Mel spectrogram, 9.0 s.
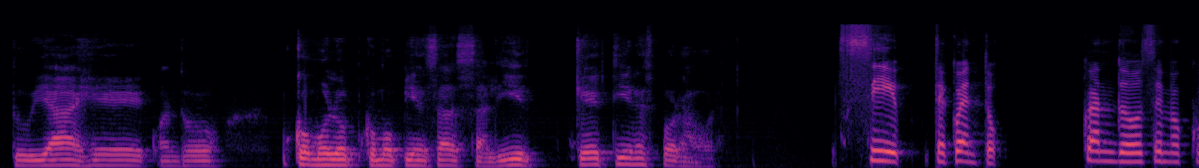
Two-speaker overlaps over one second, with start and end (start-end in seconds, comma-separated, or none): none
